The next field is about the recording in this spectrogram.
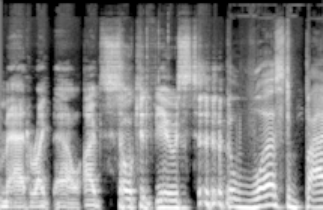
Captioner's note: laughs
